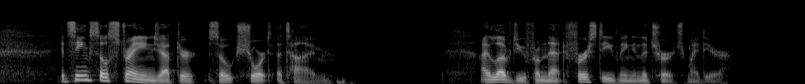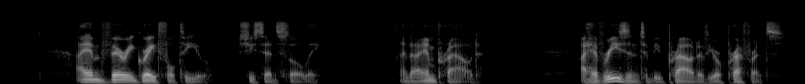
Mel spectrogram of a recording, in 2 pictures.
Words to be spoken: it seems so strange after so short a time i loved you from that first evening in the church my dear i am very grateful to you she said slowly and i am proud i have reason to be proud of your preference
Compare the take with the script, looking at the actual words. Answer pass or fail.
pass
